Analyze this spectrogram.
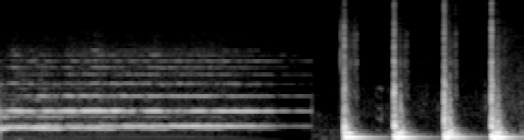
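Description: Four loud, heavy knocks on a door, each a sharp thud with a short decay. They come at a steady, even pace after a sustained steady tone that cuts off into a brief silence.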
